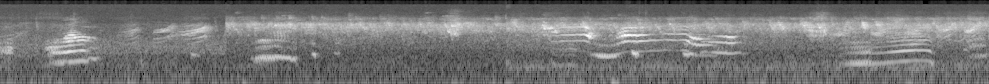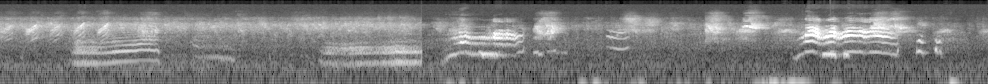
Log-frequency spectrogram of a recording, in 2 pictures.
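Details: Male cats trailing a female cat, giving wavering, bent yowls and short meows that come and go over a steady high hissing background, with a louder run of quavering cries near the end.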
